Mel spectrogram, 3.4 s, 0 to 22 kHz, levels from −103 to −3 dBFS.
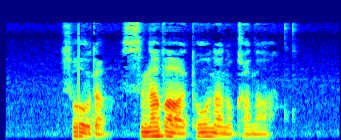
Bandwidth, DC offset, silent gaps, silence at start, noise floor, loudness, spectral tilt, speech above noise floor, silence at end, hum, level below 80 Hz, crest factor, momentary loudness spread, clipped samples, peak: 11.5 kHz; under 0.1%; none; 0.65 s; -65 dBFS; -22 LUFS; -6.5 dB/octave; 43 dB; 0.7 s; none; -58 dBFS; 22 dB; 16 LU; under 0.1%; -2 dBFS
